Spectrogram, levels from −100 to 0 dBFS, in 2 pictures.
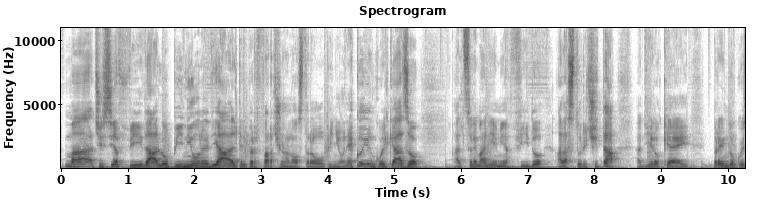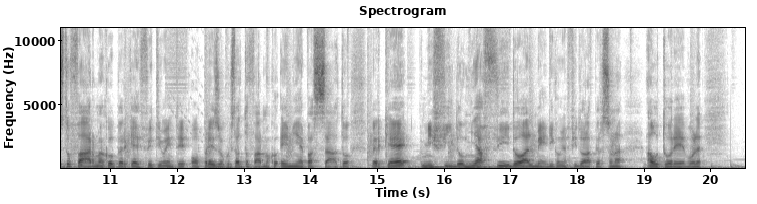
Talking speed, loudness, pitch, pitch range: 155 wpm, -35 LUFS, 105 Hz, 95-130 Hz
